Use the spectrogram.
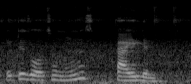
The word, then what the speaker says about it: ptyalin: Enzyme name is amylase, or it is also known as ptyalin. P is silent. Students, please focus. P is silent. This enzyme is known as ptyalin or amylase.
